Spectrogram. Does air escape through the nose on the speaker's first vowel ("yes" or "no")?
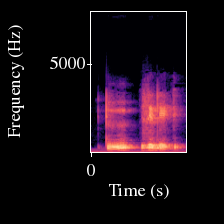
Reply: yes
